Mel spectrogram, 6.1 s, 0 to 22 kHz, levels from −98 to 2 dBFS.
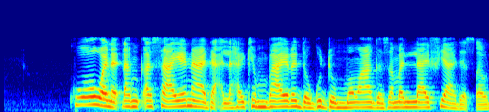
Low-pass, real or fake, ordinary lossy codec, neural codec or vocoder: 5.4 kHz; real; none; none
